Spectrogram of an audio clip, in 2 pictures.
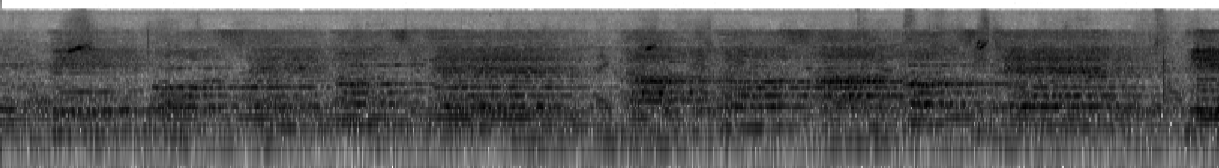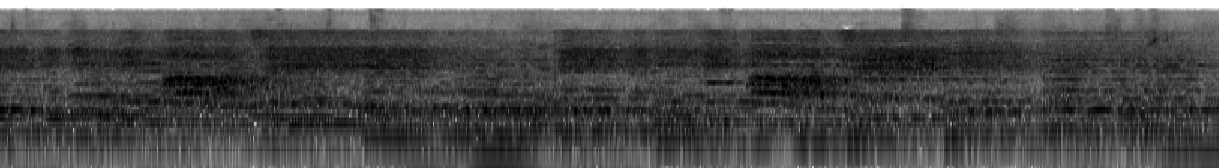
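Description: Choral music: a group of voices singing held chords that change every couple of seconds.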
